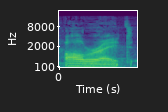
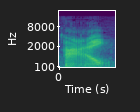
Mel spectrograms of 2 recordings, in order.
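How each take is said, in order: First: Both words are said fully and clearly. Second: It is squeezed into one short syllable. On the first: The speaker calls it wrong. "it's not all right" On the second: The speaker calls it right. "don't pronounce it correctly"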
